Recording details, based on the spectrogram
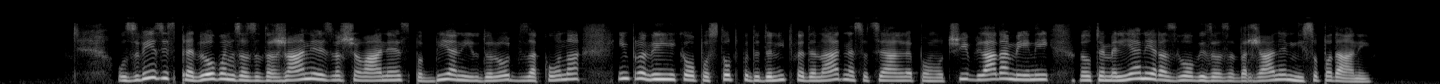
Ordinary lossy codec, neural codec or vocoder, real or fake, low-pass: Opus, 32 kbps; codec, 16 kHz, 1 kbps, FunCodec, trained on LibriTTS, 50 frames a second; fake; 7.2 kHz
